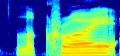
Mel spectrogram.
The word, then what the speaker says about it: LaCroix: Choi is a cultural correspondent, and she came out in the New York Times Magazine as a full-blown LaCroix addict. – Yes, that's really how it's pronounced.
